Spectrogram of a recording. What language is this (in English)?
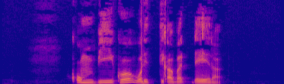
Oromo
